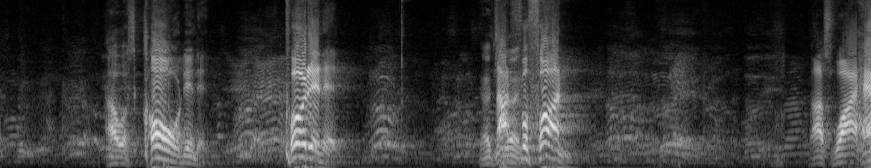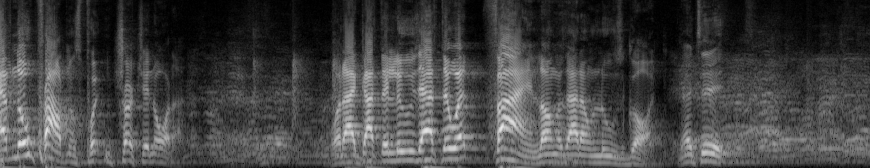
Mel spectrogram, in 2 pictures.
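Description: A man preaches forcefully through a microphone in a large echoing hall, with loud bursts between pauses.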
